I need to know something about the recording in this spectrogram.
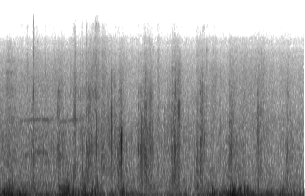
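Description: Footsteps on a dirt-and-gravel track, about two steps a second, from someone walking with the camera, over a low rumble on the microphone.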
